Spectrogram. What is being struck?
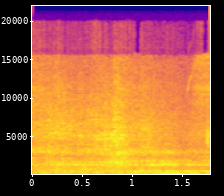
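Nothing is struck.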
